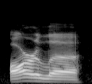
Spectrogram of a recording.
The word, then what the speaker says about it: Arli$$: The correct pronunciation of his name is Arla. Money sign. It's not. People think it's S's.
